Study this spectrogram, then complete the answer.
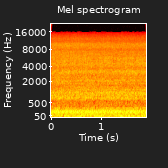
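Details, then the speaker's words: Duramax diesel pickup with suspected blown engine, still running after a backfire: heavy rough running with a coarse low chuffing pulse, sounding like a 6.0; exhaust leak or boost leak suspected, unconfirmed. "But this, you hear that fucking sound? I don't know. It may be an exhaust leak as"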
